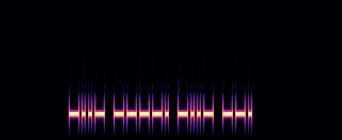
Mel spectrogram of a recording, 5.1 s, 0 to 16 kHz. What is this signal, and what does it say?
Morse code, heard as a keyed tone, about 25 wpm, 700 Hz. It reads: X9XG
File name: practice / 25wpm / Four Letter-Number Combinations - 25wpm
